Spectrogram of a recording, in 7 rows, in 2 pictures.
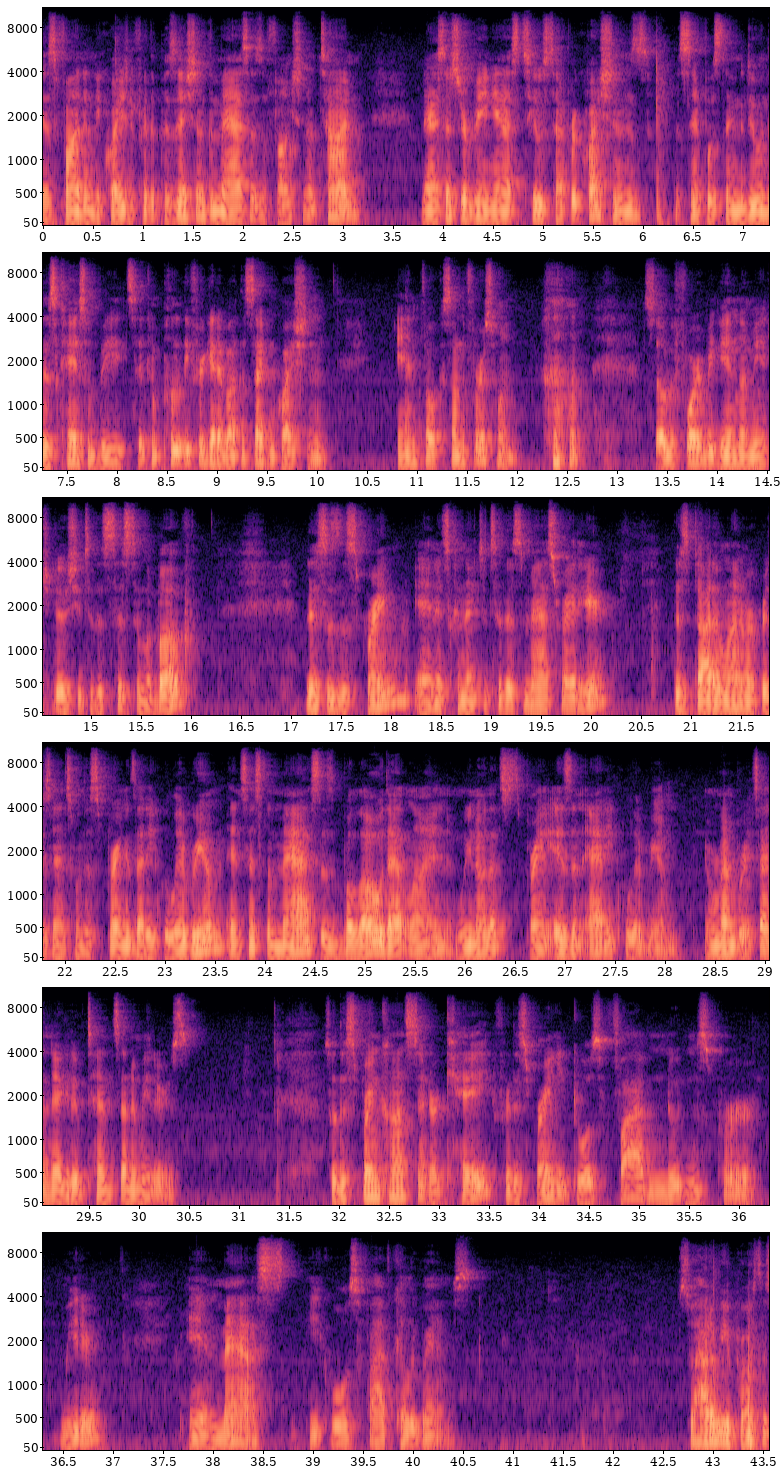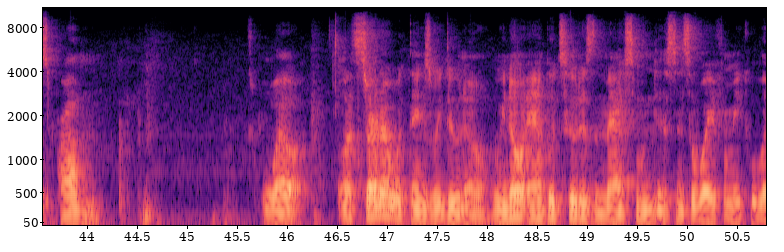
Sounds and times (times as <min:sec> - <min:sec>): Speech: 0:00.0 - 0:10.2, 0:10.8 - 0:12.7, 0:13.3 - 0:16.1, 0:17.1 - 0:30.6, 0:31.8 - 0:37.0, 0:37.7 - 0:40.7, 0:42.7 - 0:44.7, 0:45.6 - 0:50.7.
